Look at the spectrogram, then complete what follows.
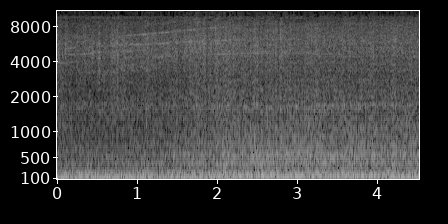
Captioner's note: brakes squeaking; propellers whirring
